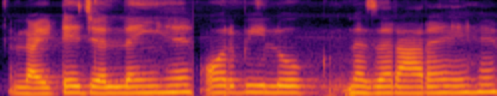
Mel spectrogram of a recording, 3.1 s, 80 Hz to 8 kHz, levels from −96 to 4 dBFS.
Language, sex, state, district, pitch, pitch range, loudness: Hindi, female, Goa, North and South Goa, 195 Hz, 190-200 Hz, -19 LUFS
